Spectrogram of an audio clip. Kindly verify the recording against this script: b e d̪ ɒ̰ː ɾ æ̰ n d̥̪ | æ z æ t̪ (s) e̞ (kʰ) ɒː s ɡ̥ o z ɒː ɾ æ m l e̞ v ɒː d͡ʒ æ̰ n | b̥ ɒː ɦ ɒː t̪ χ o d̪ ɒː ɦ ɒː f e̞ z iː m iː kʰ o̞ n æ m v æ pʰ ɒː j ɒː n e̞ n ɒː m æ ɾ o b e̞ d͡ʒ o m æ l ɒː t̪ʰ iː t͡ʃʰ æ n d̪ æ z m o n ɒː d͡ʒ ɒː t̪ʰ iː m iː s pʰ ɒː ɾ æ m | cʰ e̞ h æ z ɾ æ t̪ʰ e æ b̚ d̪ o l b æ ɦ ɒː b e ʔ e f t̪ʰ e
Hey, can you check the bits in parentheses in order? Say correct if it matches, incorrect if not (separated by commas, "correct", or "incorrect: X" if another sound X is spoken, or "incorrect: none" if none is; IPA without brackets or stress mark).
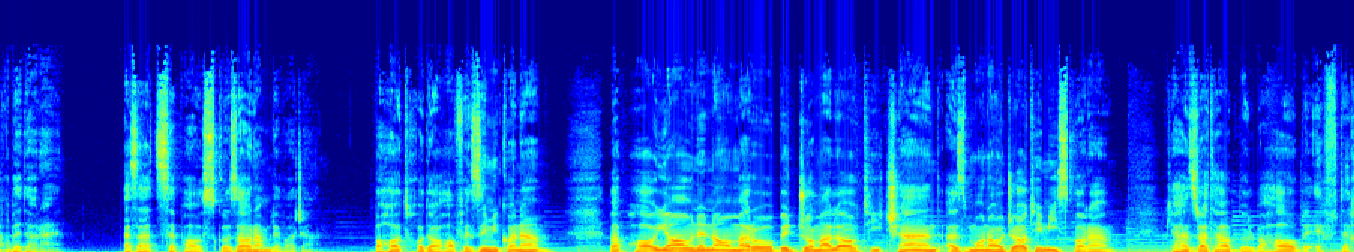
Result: correct, incorrect: pʰ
